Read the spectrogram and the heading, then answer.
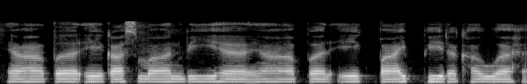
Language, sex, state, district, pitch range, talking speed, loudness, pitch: Hindi, male, Jharkhand, Garhwa, 125-130 Hz, 160 wpm, -16 LUFS, 125 Hz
